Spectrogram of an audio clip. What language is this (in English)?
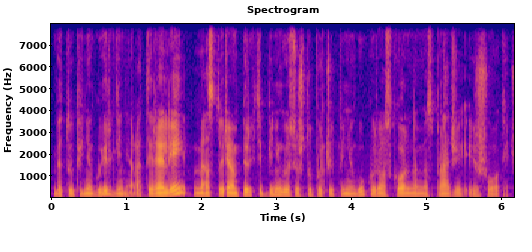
Lithuanian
